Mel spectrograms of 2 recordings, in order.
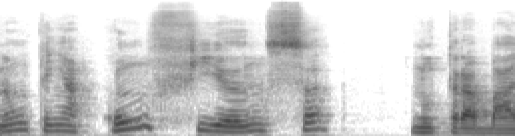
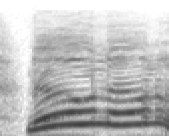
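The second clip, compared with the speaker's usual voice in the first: put-on high, pleading boy's voice; a scared kid begging off; mimicking a scared swimmer refusing his coach; frightened plea; 5 dB louder than usual. Scared boy refusing, quoted.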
